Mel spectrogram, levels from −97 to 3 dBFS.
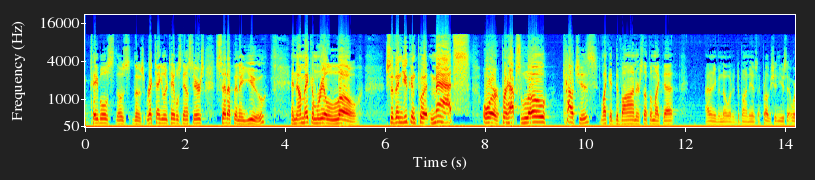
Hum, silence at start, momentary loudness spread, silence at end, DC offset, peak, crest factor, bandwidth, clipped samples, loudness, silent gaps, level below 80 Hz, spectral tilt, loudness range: none; 0.1 s; 15 LU; 0 s; 10%; 0 dBFS; 12 dB; 13 kHz; 1%; -10 LUFS; none; -42 dBFS; -4 dB/octave; 8 LU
